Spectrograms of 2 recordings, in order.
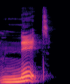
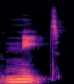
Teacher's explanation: Spanish speakers often extend the short e and make it into an e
